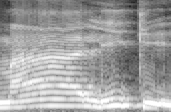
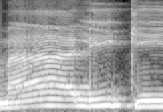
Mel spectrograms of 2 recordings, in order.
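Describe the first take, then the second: The two takes are said the same way.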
